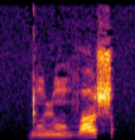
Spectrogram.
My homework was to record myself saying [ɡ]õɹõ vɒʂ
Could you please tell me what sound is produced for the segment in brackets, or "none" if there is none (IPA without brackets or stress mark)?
ɖ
